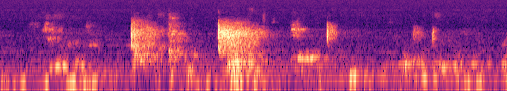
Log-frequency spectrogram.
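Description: Billiard balls knock together on a table.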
